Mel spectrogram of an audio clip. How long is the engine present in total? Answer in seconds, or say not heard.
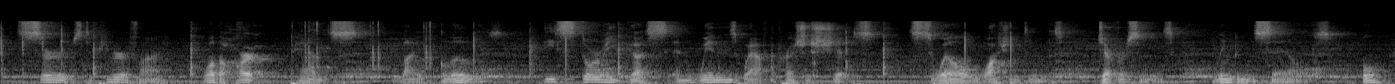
14 s.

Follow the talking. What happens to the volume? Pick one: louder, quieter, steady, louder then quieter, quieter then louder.
steady.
